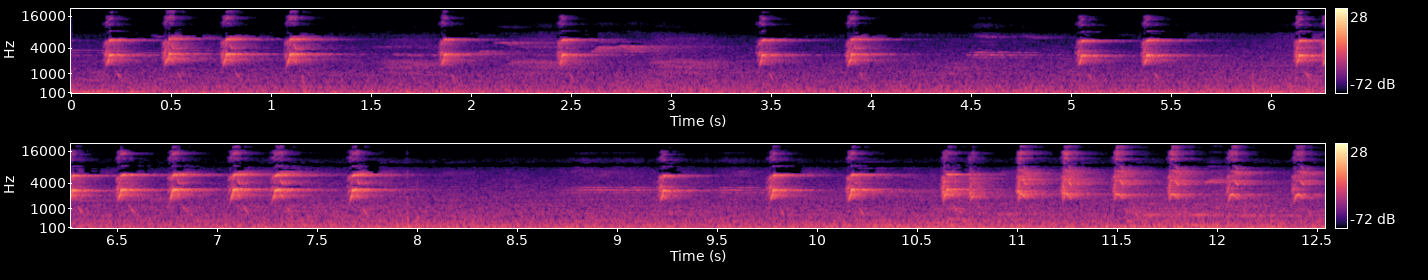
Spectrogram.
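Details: A Sri Lankan squirrel gives sharp, high chirps in quick bursts as an alarm signal aimed at an enemy.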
